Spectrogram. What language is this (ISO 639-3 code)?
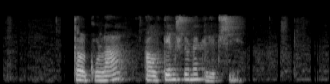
cat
